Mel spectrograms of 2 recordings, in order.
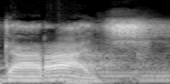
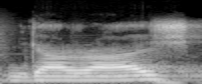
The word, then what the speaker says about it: garage: regime garage and stage not regime not garage no stage it is regime garage and stage these are the representation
